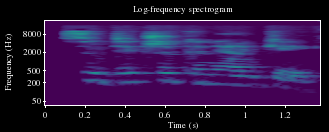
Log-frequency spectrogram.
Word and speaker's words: Sudiksha Konanki: Sudiksha Konanki.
